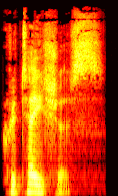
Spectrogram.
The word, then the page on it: cretaceous: British English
